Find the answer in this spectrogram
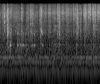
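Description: Soy ginger marinade being poured and scraped out of a glass bowl into a plastic zip-top bag: a run of faint, irregular scrapes and ticks, with a low steady hum underneath.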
